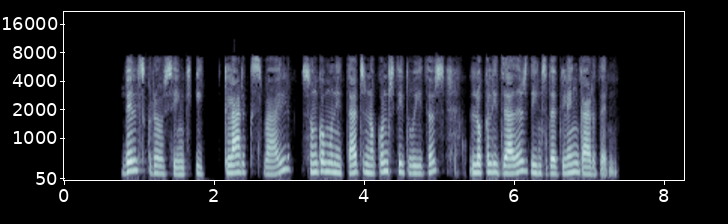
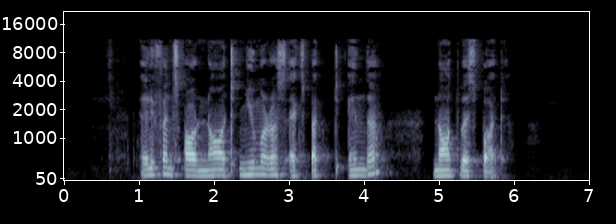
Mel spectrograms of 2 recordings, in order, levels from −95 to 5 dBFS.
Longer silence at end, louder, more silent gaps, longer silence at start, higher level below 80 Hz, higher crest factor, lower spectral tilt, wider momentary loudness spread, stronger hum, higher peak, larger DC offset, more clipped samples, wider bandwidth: second, 0.95 s vs 1.15 s; first, -18 LUFS vs -27 LUFS; first, 1.71-1.75 s, 2.00-2.05 s, 3.09-3.16 s vs none; second, 0.8 s vs 1.05 s; first, -58 dBFS vs -66 dBFS; about the same, 18 dB vs 20 dB; second, -4 dB/octave vs -5.5 dB/octave; about the same, 9 LU vs 11 LU; neither; first, 0 dBFS vs -8 dBFS; neither; neither; second, 7.8 kHz vs 11.5 kHz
